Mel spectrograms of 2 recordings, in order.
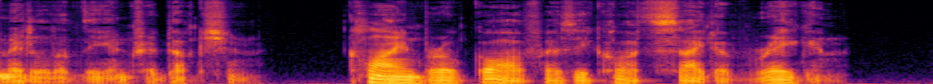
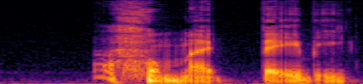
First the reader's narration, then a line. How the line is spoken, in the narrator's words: Chris whimpered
